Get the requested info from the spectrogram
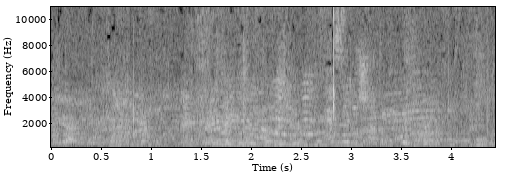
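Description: Background chatter of many people talking at once, with overlapping voices and no single speaker standing out. A single sharp click comes about three seconds in.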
